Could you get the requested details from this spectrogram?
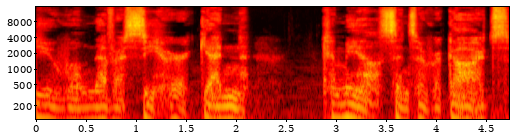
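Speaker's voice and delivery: quiet, soft, drawn-out hiss through the teeth. Narrating a fight, voice the attacker's line in a soft hissing voice. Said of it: "this soft hissing voice".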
